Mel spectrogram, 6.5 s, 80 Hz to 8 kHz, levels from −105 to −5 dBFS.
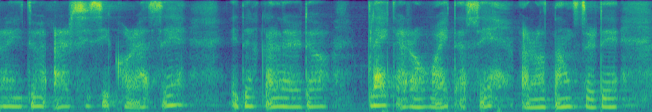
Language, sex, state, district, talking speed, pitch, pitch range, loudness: Nagamese, female, Nagaland, Dimapur, 140 wpm, 225 Hz, 220-240 Hz, -21 LUFS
